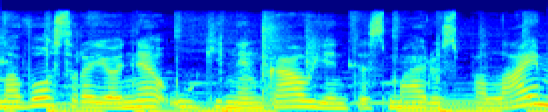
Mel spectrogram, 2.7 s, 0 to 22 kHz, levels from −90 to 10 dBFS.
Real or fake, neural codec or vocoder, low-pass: real; none; 14.4 kHz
